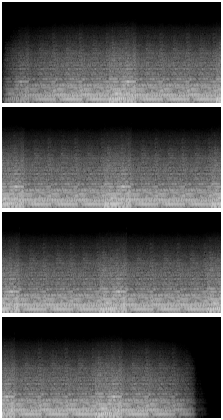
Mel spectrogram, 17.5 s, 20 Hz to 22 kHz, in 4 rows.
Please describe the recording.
bl lp02
120bpm loop made in Blip1.1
